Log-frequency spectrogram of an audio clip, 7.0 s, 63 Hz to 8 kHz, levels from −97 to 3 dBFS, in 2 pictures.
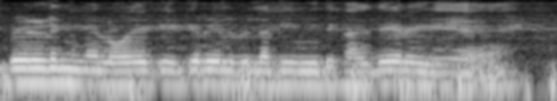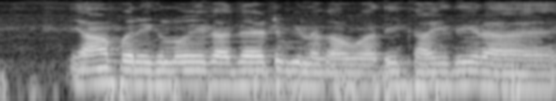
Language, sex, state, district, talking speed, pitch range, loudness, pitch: Hindi, male, Haryana, Jhajjar, 215 wpm, 125-140 Hz, -17 LUFS, 135 Hz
